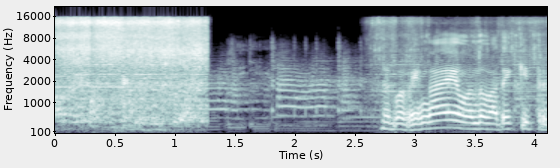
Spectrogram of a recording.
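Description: Chopped shallots and curry leaves sizzling in hot oil in an aluminium pot as a ladle stirs them; the hiss cuts off suddenly a little over a second in. Background music follows, with a singing voice coming in about halfway through.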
